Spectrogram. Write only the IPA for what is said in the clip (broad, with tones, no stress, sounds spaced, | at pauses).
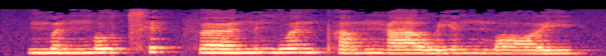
m ɵ˨ n ŋ o˧ w t͡sʰ ɪ˧ k̚ f œː˨˧ n ɪ˧ ŋ w ɵ˧ n pʰ ɐ˨˧ m ŋ aː˨ w j ɪ˨˧ ŋ m ɔː˨ j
